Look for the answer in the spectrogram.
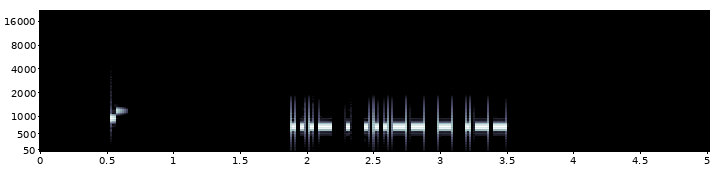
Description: Morse code, heard as a keyed tone, about 36 wpm, 700 Hz. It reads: VE3TW
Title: Call Signs - 35wpm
